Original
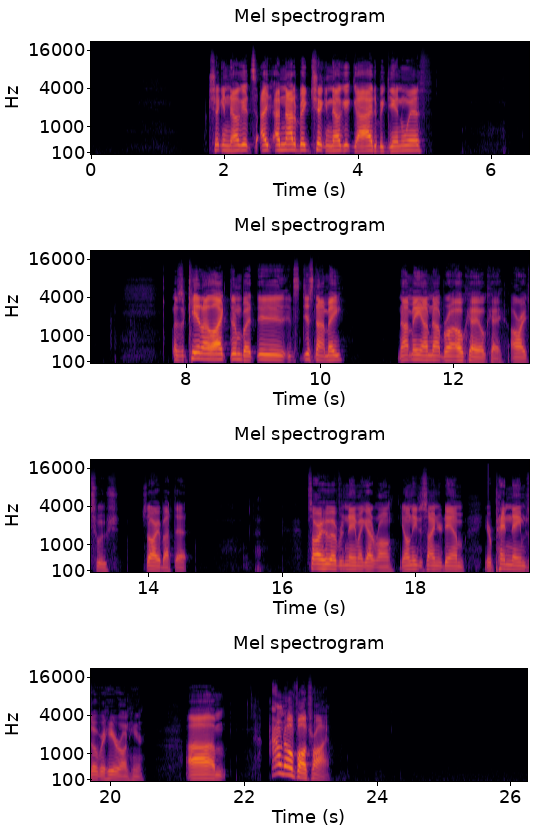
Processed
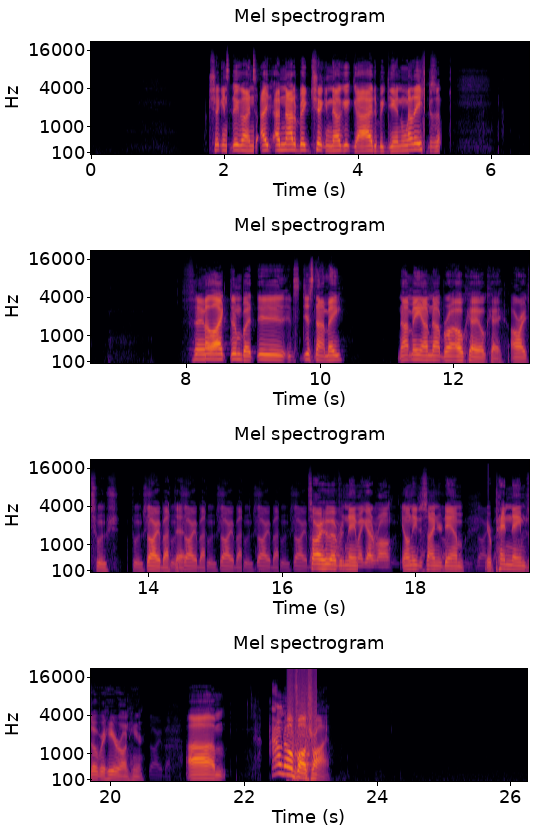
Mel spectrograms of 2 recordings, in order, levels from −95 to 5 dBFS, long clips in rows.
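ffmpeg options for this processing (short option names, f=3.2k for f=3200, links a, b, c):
-filter_complex "[0:a]asettb=1/sr,asplit=3[a][b][c];[a]atrim=end=9.864[d];[b]atrim=start=9.86:end=10.26,asetpts=PTS-STARTPTS,afade=t=in:d=0.004:c=qsin,afade=t=out:st=0.396:d=0.004:c=qsin,highshelf=f=7.3k:t=q:w=1.5:g=9.5[e];[c]atrim=start=10.256[f];[d][e]acrossfade=d=0.004:c1=hsin:c2=qsin[g];[g][f]acrossfade=d=0.004:c1=qsin:c2=hsin,asplit=2[h][i];[i]afade=t=in:st=13.2:d=0.01,afade=t=out:st=14.29:d=0.01,aecho=0:1:550|1100|1650|2200|2750|3300|3850|4400|4950|5500|6050|6600:0.473151|0.354863|0.266148|0.199611|0.149708|0.112281|0.0842108|0.0631581|0.0473686|0.0355264|0.0266448|0.0199836[j];[h][j]amix=inputs=2:normalize=0,asettb=1/sr,asplit=3[k][l][m];[k]atrim=end=17.134[n];[l]atrim=start=17.13:end=17.82,asetpts=PTS-STARTPTS,afade=t=in:d=0.004:c=qsin,afade=t=out:st=0.686:d=0.004:c=qsin,highpass=530[o];[m]atrim=start=17.816[p];[n][o]acrossfade=d=0.004:c1=hsin:c2=qsin[q];[q][p]acrossfade=d=0.004:c1=qsin:c2=hsin,asettb=1/sr,asplit=3[r][s][t];[r]atrim=end=22.644[u];[s]atrim=start=22.64:end=23.09,asetpts=PTS-STARTPTS,afade=t=in:d=0.004:c=qsin,afade=t=out:st=0.446:d=0.004:c=qsin,aeval=exprs='val(0)+0.5*0.0398*sgn(val(0))':c=same[v];[t]atrim=start=23.086[w];[u][v]acrossfade=d=0.004:c1=hsin:c2=qsin[x];[x][w]acrossfade=d=0.004:c1=qsin:c2=hsin,asplit=5[y][z][aa][ab][ac];[y]atrim=end=2.032[ad];[z]atrim=start=2.028:end=2.432,asetpts=PTS-STARTPTS,areverse[ae];[aa]atrim=start=2.428:end=4.752[af];[ab]atrim=start=4.748:end=8.282,asetpts=PTS-STARTPTS,areverse[ag];[ac]atrim=start=8.278[ah];[ad][ae]acrossfade=d=0.004:c1=hsin:c2=hsin[ai];[ai][af]acrossfade=d=0.004:c1=hsin:c2=hsin[aj];[aj][ag]acrossfade=d=0.004:c1=hsin:c2=hsin[ak];[ak][ah]acrossfade=d=0.004:c1=hsin:c2=hsin"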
